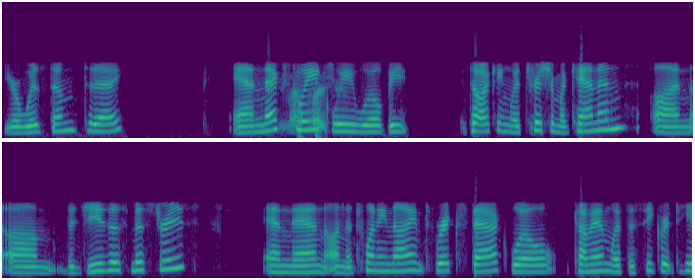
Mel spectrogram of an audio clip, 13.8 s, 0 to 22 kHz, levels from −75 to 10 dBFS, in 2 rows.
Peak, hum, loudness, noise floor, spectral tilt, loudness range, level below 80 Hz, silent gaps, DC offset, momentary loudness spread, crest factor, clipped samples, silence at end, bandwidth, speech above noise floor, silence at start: -4 dBFS; none; -22 LUFS; -73 dBFS; -7 dB/octave; 2 LU; -56 dBFS; 4.37-4.58 s; under 0.1%; 7 LU; 18 dB; under 0.1%; 0 s; 6.4 kHz; 52 dB; 0.05 s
